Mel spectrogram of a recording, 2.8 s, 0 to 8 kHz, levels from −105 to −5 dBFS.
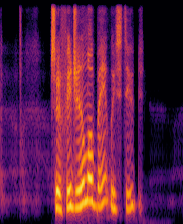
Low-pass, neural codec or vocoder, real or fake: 7.2 kHz; codec, 16 kHz in and 24 kHz out, 0.4 kbps, LongCat-Audio-Codec, four codebook decoder; fake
